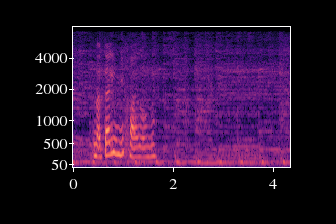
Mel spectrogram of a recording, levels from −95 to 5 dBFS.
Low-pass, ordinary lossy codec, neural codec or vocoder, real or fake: 7.2 kHz; MP3, 48 kbps; none; real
